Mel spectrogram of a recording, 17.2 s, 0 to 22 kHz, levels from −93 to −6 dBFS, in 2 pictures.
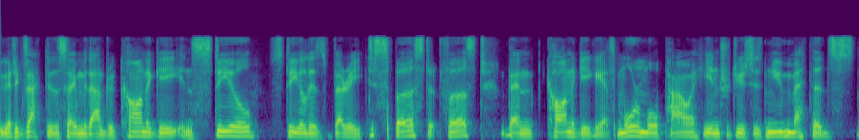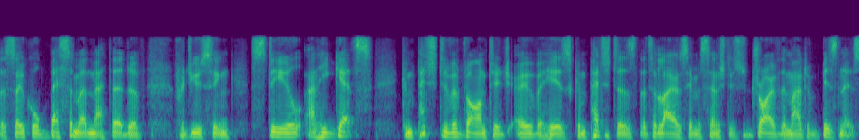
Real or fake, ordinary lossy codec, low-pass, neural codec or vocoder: real; MP3, 48 kbps; 7.2 kHz; none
